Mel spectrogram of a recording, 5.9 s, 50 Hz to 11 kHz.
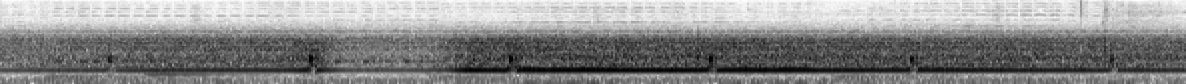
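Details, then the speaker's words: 1934 Westinghouse WR-24 radio under restoration, tuned to the 10 MHz shortwave time station after a mistake was corrected. Clean, strong steady tone with a sharp tick each second; much more gain now. Shortwave pickup is still not great but audible. "I get a lot more gained now on the shortwave still doesn't pick up that great but what I'm getting I can at least hear it"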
